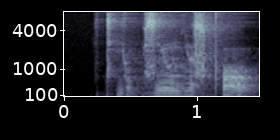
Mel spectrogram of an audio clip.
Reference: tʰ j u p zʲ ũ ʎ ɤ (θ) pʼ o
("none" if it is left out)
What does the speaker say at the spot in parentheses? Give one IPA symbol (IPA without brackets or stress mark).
s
